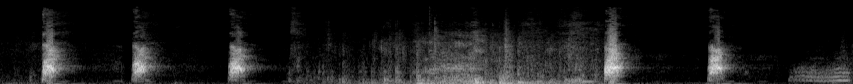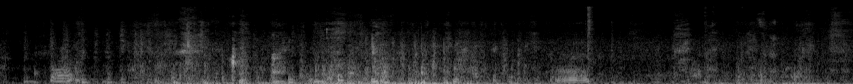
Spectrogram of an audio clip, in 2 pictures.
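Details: Shih Tzu dog during rainy evening playtime: three quick sharp barks about a second apart, a short pause, two more barks, then low rustling and movement noises.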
